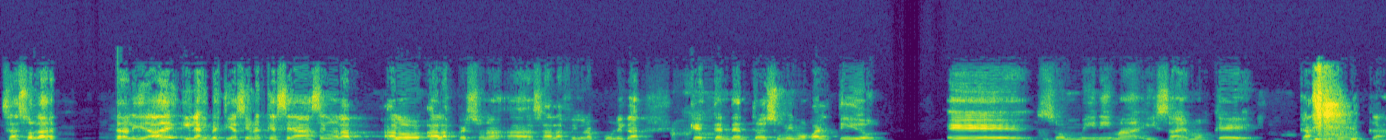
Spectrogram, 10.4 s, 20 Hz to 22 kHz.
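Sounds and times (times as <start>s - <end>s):
speech: 0.0s - 10.3s
person sneezing: 9.8s - 10.2s.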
